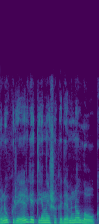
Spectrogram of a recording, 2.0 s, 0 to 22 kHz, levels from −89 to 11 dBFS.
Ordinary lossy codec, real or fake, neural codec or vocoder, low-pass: Opus, 64 kbps; fake; vocoder, 44.1 kHz, 128 mel bands every 256 samples, BigVGAN v2; 14.4 kHz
